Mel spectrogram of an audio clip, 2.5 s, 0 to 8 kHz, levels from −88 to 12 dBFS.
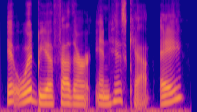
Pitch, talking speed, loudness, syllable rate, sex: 180 Hz, 220 wpm, -19 LUFS, 5.1 syllables/s, female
